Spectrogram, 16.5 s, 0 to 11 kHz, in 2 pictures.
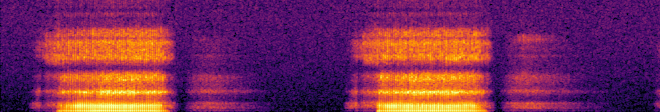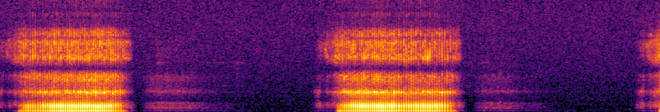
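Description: Loud, regular rattling snores on each in-breath, with a soft breath out after each, about 15 a minute; rhythmic snoring.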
